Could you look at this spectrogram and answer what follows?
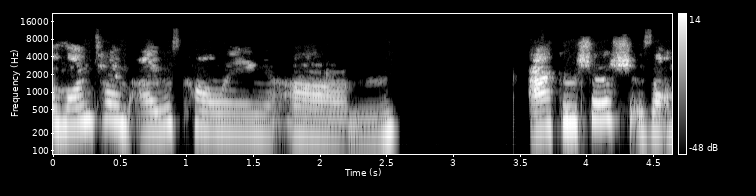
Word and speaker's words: Akershus: So, I was calling it Acker House. oh, And oh, yeah. a Yes, client corrected me. It was like, there's no H. And I was, or there is an H, but at the end.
